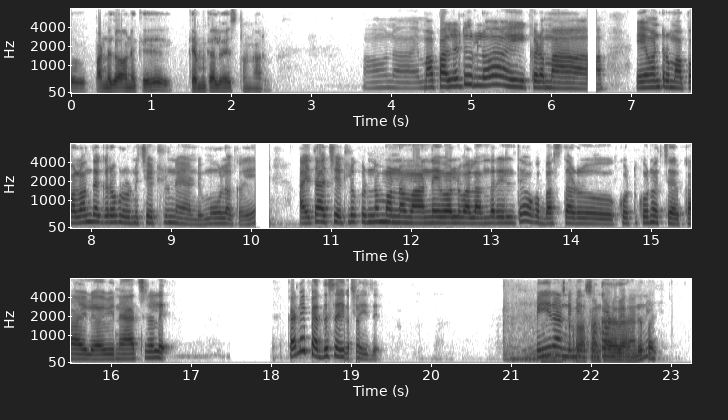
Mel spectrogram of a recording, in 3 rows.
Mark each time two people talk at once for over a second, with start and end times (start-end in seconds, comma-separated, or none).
none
